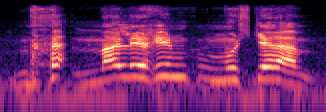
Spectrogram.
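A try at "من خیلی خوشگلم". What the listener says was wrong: Na, mushkel na, khoshkel. Man kheli khoshkelam.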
